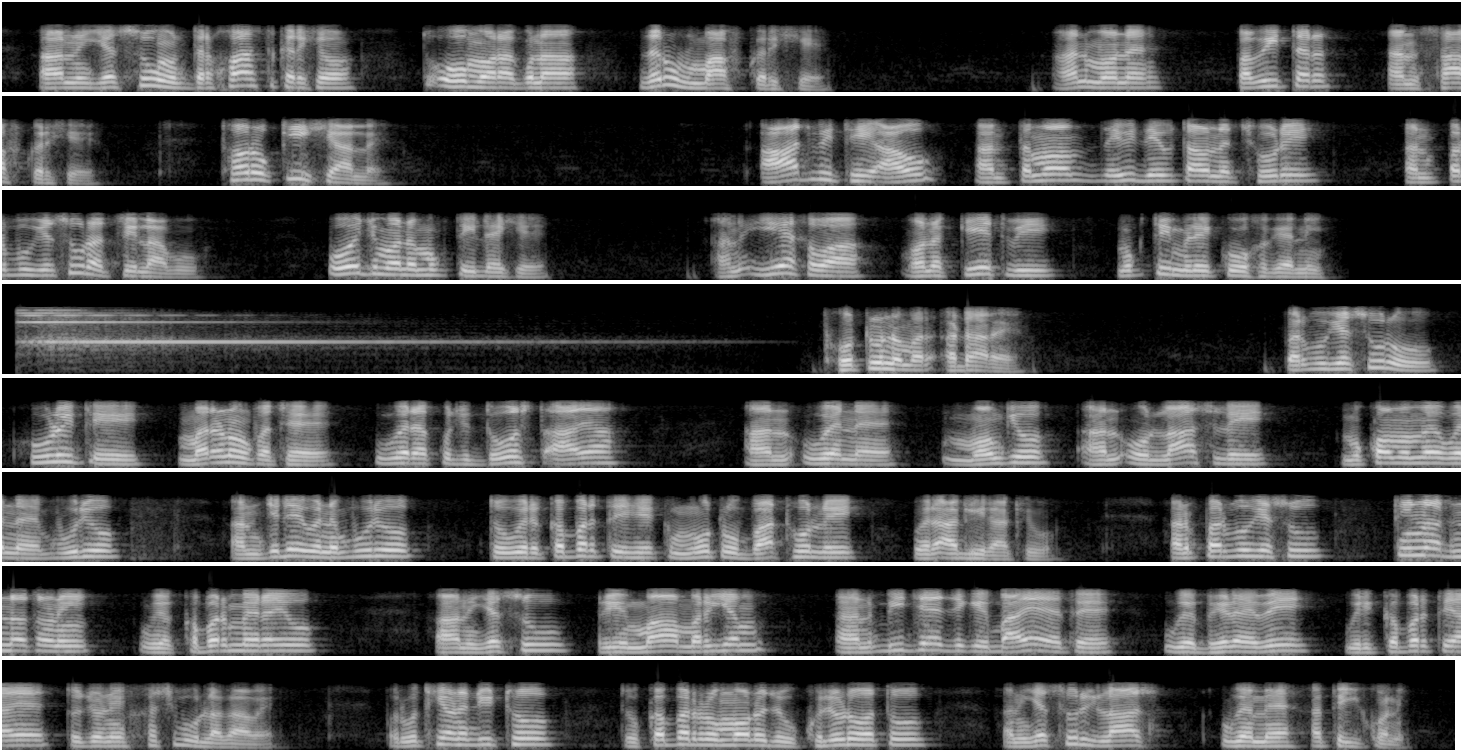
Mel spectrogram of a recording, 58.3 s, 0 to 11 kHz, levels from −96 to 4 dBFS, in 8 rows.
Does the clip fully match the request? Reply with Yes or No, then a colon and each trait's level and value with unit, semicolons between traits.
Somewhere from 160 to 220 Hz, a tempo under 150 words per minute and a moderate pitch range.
Yes: high, 190 Hz; average, 140 wpm; average, 4.6 semitones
